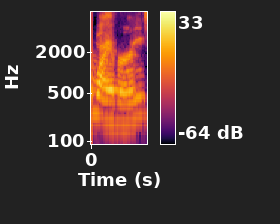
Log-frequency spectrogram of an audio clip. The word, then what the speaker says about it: wyvern: And like I said, these are lunar wyverns or wyverns. I don't know how it's pronounced. It's like a mini dragon. They're wyverns. It's wyvern, okay.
